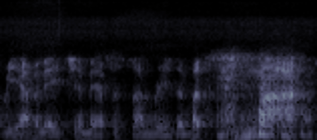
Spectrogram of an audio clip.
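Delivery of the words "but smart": smart with a clear R, squeaked much higher and louder; the R in smart sounded out, pitched way up; proper smart. Shown as a demonstration. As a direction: pronounce the R in smart, high and loud. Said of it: "We don't pronounce the R".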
